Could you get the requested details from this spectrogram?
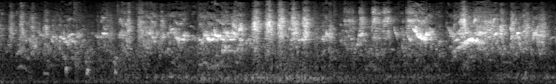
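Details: Budgerigars kept as pets twitter continuously, rapid grating chirps interspersed with a few clear rising whistles.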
